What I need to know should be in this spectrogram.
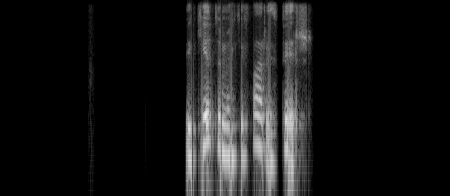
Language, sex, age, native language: Icelandic, female, 50-59, Icelandic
